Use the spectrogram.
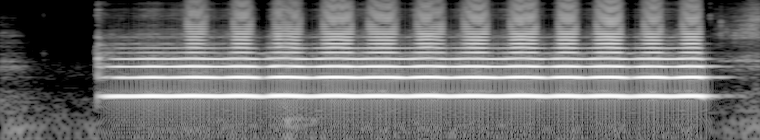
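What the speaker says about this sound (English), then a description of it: "So that's low A for flute." A flute holding a low A note, one steady sustained tone with a soft attack and a slight pulsing vibrato, clean and alone for about three seconds.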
